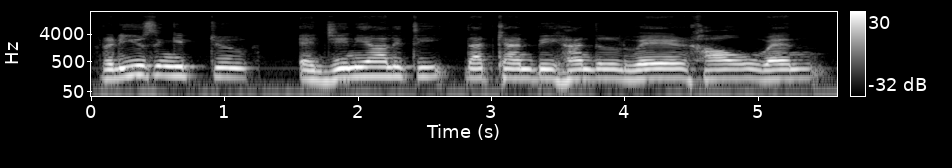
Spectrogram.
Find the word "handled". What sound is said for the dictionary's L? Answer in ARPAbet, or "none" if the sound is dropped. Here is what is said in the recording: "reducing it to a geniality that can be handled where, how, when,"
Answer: L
